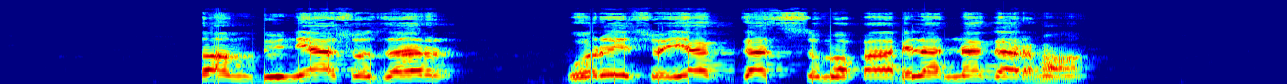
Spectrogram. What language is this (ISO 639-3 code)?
btv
